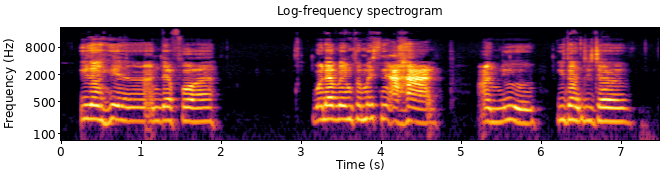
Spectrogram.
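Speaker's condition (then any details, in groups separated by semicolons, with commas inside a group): Cerebral palsy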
